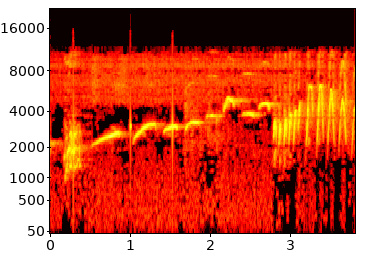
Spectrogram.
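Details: Master song of an Aceh white-rumped shama: a long series of pure whistled notes climbing gradually in pitch, followed by a fast high stuttering trill.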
